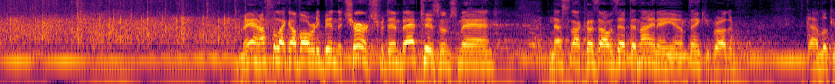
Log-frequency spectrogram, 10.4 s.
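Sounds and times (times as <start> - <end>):
audience clapping hands: 0.0 - 3.8
speech: 3.0 - 9.4, 10.1 - 10.4.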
